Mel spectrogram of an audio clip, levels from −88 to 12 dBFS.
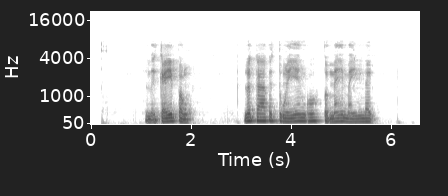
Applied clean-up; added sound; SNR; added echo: neural mask model DeepFilterNet 3.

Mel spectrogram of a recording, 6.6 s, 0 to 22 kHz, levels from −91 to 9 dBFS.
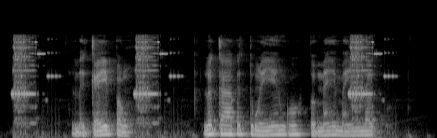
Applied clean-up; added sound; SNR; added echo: none; Screech; 5 dB; reverberation time 0.4 s.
